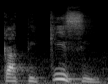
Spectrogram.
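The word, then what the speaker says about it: κατήχησις: Pero la palabra es katishisi y se pronuncia en realidad catequisi y viene de la palabra que se usa para catecismo.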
